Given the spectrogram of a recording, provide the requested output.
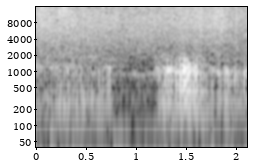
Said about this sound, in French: un ronronnement. Un chat en pleine savane hmm, Non, ça ressemble plutôt à un grognement. Ah mais oui, c'est le guépard.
